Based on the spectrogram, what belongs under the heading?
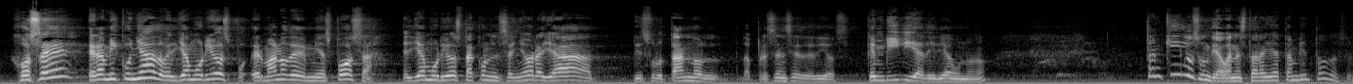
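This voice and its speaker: A man preaching a sermon, telling a story with animated acted-out voices. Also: high voice, in a large hall. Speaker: pastor.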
